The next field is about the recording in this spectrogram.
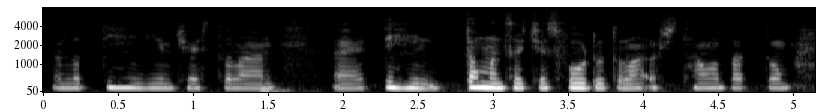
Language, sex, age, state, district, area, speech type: Kashmiri, male, 30-45, Jammu and Kashmir, Ganderbal, rural, spontaneous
